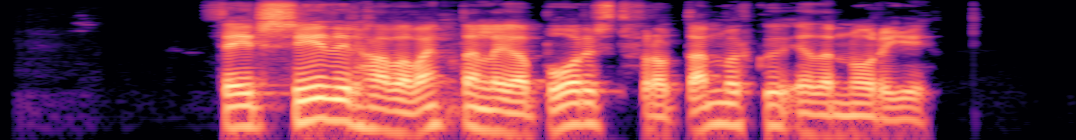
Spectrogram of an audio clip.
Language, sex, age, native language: Icelandic, male, 30-39, Icelandic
